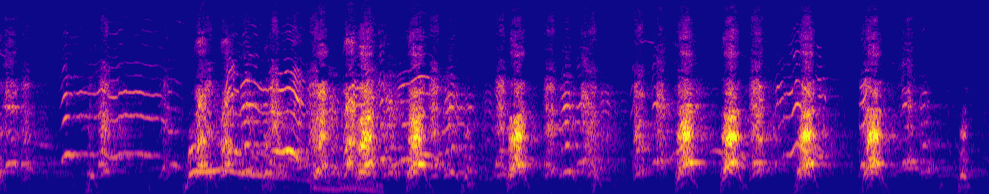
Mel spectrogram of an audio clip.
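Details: Several dogs barking at a gate, a dense overlapping mix of sharp barks, yips and a few whining, howl-like tones, building into rapid bursts around the middle and easing off toward the end.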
